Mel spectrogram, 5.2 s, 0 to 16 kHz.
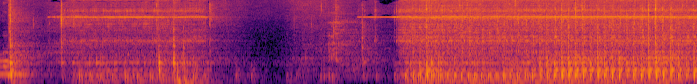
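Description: Milwaukee M18 Fuel impact driver run twice: a short burst, then about three seconds in a longer, louder spell of rapid hammering impacts over a high motor whine. It is trying to back out a screw stuck fast in a wooden block, and the screw does not come out.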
